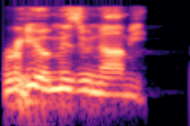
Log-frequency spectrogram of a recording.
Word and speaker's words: Mizunami: Ryo Mizunami.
